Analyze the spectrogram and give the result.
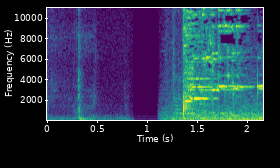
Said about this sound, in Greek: Γούρι, γούρι! Τι ξενέρο το γούρι είναι αυτό! Ποτήρι που σπάει!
